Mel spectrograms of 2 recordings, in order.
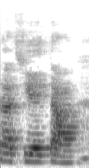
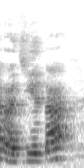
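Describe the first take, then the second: First: रचयिता as "rachayita", with "i" after "y"; correct pronunciation. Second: रचयिता as "rachiyata", with "i" before "y"; wrong pronunciation. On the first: Teacher answering own question, "rachayita". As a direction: say रचयिता as "ra-cha-yi-ta". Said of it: "क्या होता है?". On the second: Teacher rejecting the misspelling, "rachiyata". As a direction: say रचयिता as "ra-chi-ya-ta". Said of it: "नहीं होता है". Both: Shown as a demonstration.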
